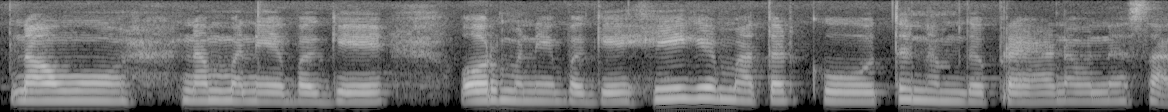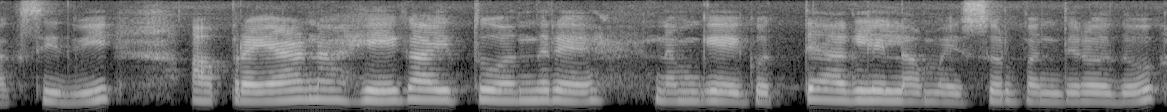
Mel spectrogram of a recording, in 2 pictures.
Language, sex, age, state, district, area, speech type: Kannada, female, 30-45, Karnataka, Chikkaballapur, rural, spontaneous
